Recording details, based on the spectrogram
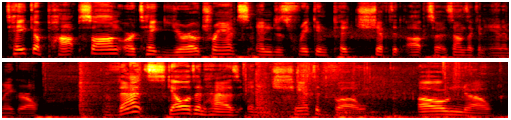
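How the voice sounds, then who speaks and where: A man's voice: mid-range voice, animated, normal speed, a bit bright, a little hiss or hum. A man streaming a video game, talking casually and in a rambling way to his viewers. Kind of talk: casual live gaming stream chat.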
